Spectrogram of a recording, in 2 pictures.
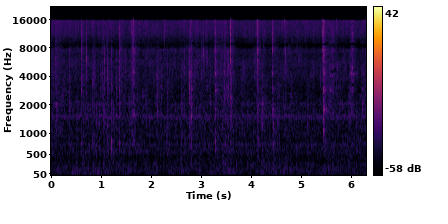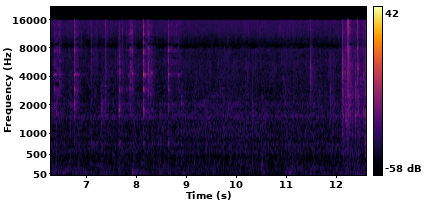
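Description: Faint scattered clinks and scraping of a utensil against a glass mixing bowl as thick cake batter is poured out into a paper-lined baking dish, with a few louder clinks near the end.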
